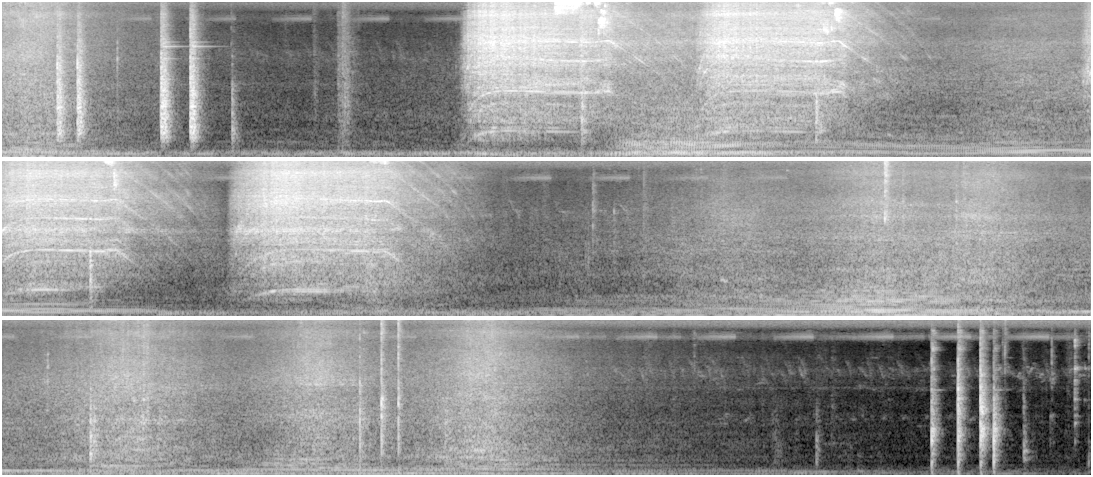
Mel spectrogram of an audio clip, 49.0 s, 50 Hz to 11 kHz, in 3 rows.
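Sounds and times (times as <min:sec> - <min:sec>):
power tool cutting wood: 0:00.0 - 0:03.6, 0:06.8 - 0:24.0.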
